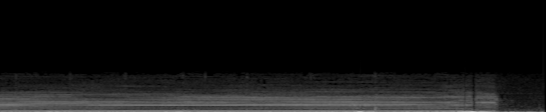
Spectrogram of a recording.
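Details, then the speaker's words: Simbr automatic blood pressure monitor: the upper-arm cuff pump gives a steady low motor drone, then stops as the cuff starts to deflate. The user was talking and holding the arm up, so the reading is not accurate. "I'm just going to press power it's gonna come on and the test is going to start"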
